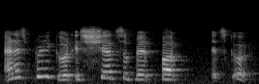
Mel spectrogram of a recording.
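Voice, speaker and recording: Fairly quick and expressive, her voice sits on the high side as this young Danish vlogger walks through her makeup brushes in English, her second language. She's casual and hesitant, saying um often, and the home recording is dull and lo-fi with a faint hiss.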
